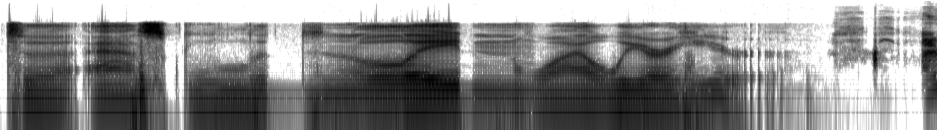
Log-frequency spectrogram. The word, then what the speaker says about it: Ladon: It's Ladon. I know a lot of people confused. It's pronounced Ladon.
